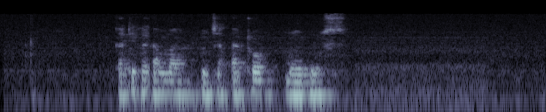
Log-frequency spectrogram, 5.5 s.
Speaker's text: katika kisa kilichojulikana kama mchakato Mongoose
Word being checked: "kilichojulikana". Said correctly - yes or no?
no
